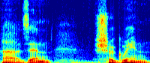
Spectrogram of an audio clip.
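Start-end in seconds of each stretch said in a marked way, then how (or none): 1.3-2.0 American stress on second syllable of chagrin. Showing how the word sounds in American English: American stress on second syllable of chagrin. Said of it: "Now in American English".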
